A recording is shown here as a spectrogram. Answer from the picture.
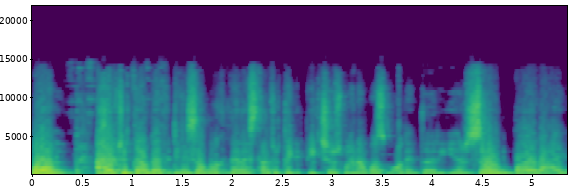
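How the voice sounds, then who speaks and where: With a Brazilian accent, a woman speaks fairly quickly at a fairly high pitch, her intonation fairly even and her voice somewhat breathy, while room echo is audible. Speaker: photographer and artist. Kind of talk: panel talk. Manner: halting.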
